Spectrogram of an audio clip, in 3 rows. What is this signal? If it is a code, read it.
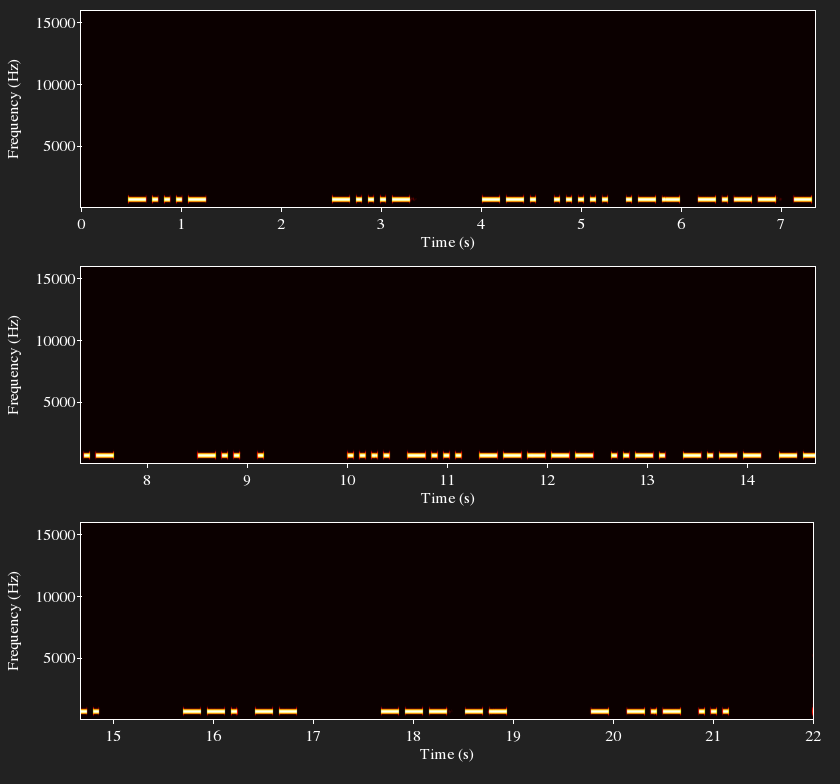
Morse code, heard as a keyed tone, about 20 wpm, 700 Hz. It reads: <BT> <BT> G5WYK DE HB0FYG GM OM TKS
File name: UK MASTER QSOs TRAINING / 20WPM / UK MASTER QSOs 0029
